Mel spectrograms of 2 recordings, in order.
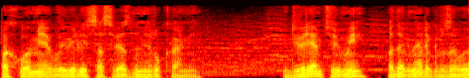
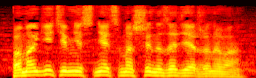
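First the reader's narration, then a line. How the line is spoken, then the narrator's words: Shout. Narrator (Russian): прокричал он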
